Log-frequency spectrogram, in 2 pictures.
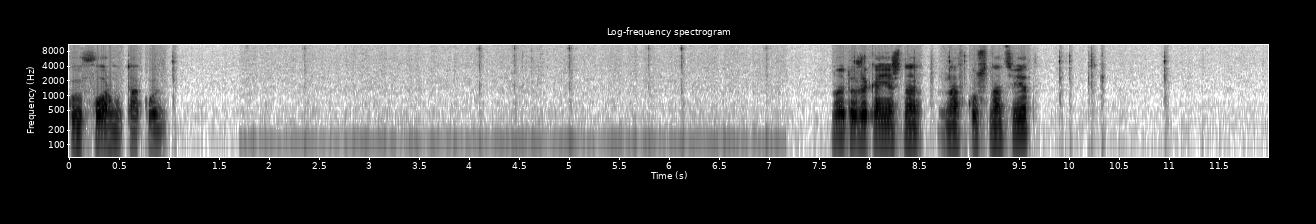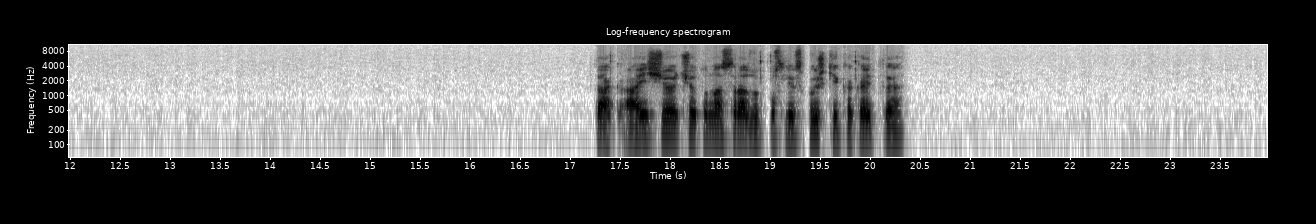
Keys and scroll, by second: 4.6 ctrl+z, 8.4 ctrl+c, 9.1 ctrl+v.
